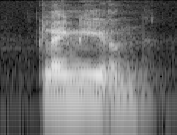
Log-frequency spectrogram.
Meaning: to belittle, disparage
- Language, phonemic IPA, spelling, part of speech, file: Dutch, /klɛi̯.ˈneː.rə(n)/, kleineren, verb, Nl-kleineren.ogg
